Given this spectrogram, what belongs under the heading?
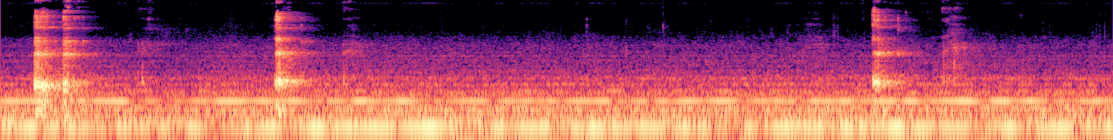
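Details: Deep burping montage: three short, deep belches over a steady low hum; ordinary burping.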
